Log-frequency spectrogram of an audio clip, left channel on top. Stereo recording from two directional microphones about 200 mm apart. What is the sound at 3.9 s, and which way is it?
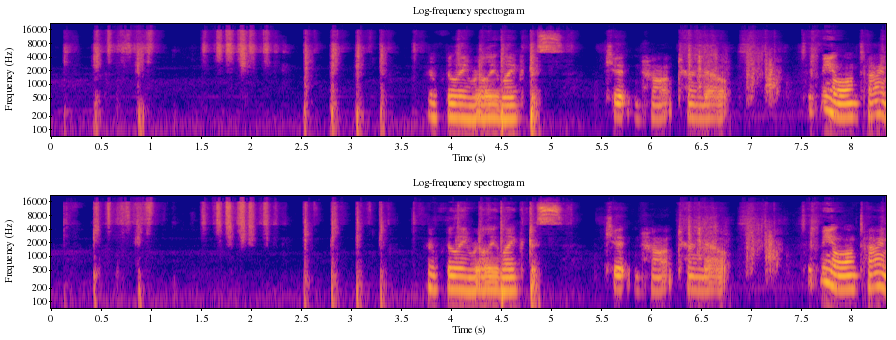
Speech, 35° right (ahead or behind).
